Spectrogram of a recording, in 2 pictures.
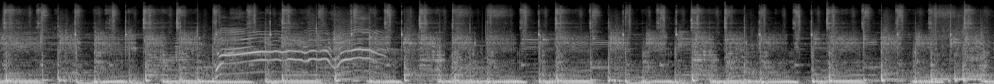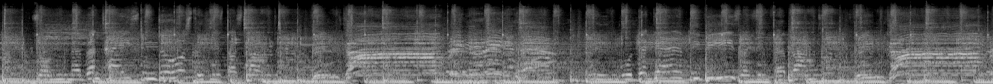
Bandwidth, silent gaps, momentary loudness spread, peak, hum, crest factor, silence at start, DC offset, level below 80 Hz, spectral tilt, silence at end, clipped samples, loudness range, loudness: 19 kHz; none; 4 LU; -2 dBFS; none; 16 dB; 0 s; under 0.1%; -28 dBFS; -5 dB/octave; 0 s; under 0.1%; 2 LU; -18 LUFS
